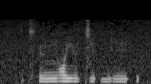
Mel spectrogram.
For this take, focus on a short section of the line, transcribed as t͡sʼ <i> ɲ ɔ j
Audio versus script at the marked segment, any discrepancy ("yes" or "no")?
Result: yes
